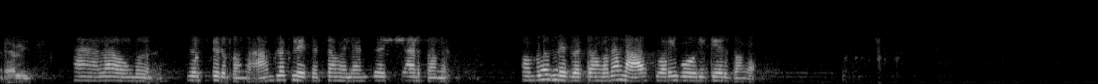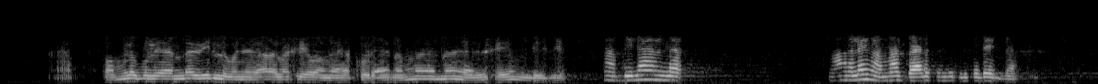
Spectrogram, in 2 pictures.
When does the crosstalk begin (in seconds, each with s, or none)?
none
